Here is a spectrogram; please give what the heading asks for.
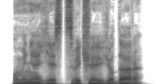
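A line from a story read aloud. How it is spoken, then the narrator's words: Quiet reply. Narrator (Russian): тихо ответила Варвара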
